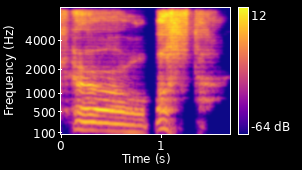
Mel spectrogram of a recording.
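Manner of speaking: loud, slow booming call. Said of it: "there's this booming voice".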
